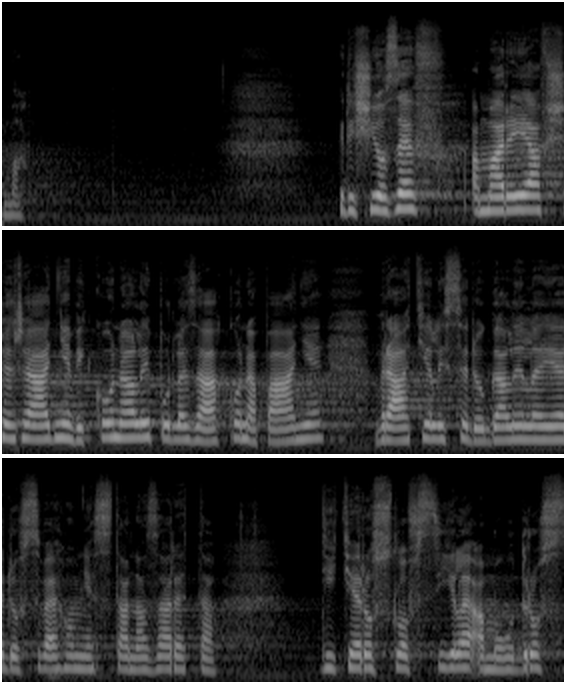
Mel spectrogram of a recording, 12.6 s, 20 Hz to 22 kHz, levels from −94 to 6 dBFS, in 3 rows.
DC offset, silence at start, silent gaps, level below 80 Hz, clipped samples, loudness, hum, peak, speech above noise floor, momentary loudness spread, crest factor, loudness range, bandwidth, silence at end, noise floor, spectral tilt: under 0.1%; 0 s; none; -90 dBFS; under 0.1%; -40 LUFS; 50 Hz at -80 dBFS; -20 dBFS; 38 dB; 13 LU; 22 dB; 7 LU; 17 kHz; 0 s; -78 dBFS; -3 dB/octave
